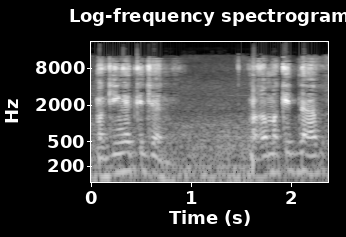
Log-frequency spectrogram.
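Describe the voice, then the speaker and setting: A man's voice: on the high side, moderate pace. A young man on a phone call, easygoing and joking with a friend. His voice comes through a speaker on a noisy line, with traffic noise behind him. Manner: laid-back, joking, relaxed. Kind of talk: casual phone chat.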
